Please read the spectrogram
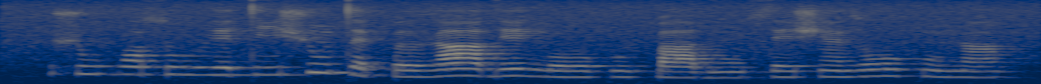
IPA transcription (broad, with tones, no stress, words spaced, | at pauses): ʃu˧bɔ˧ su˧ɣe˧ ti˨˦ʃũ˦ tɛ˨ k͡pə˨ ɣa˦˨de˦˨ ŋoː˨kʷɨ˨k͡pa˨ dũ˨se˧ ʃɛ̃˧zoː˦kʷũ˧ŋã˧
